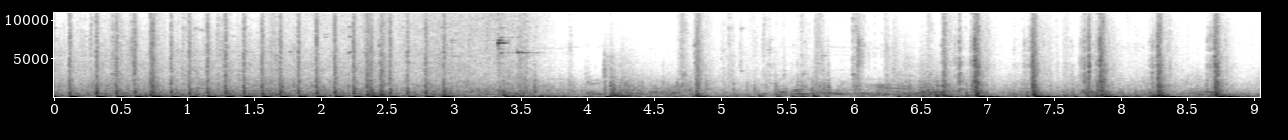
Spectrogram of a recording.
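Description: Automatic gunfire in a multiplayer shooter video game: a rapid, regular stream of loud shots for several seconds, then scattered, irregular shots and thuds.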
